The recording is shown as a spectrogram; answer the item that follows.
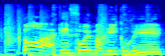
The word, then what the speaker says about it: Marie Curie: Olha porque pronúncia. Marie Curie.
